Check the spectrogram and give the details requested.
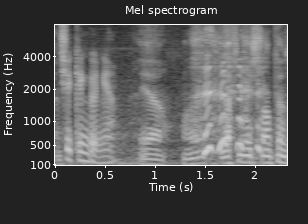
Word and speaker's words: Chikungunya: And we pronounce it chicken. Chikungunya.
